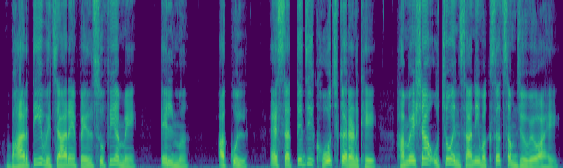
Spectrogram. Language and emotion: Sindhi, neutral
